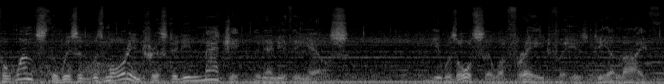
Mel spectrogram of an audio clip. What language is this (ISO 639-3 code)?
kor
